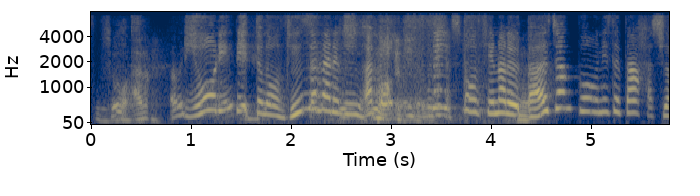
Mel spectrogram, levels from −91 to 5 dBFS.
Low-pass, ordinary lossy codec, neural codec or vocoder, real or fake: 7.2 kHz; none; codec, 16 kHz, 0.5 kbps, X-Codec, HuBERT features, trained on balanced general audio; fake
